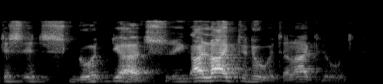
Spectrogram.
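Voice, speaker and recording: Speaking with a Dutch accent, a man takes a fairly slow pace. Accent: Dutch accent, non-native English. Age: 40s. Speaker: Facebook group founder, construction worker. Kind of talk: interview. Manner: halting, many fillers and repetitions.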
